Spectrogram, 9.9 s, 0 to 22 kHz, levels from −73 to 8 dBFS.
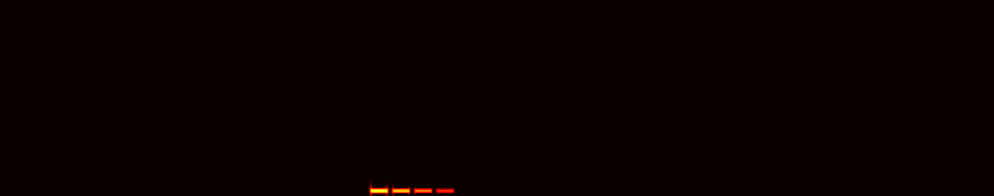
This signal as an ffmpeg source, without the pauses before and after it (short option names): -f lavfi -i "aevalsrc='pow(10,(-6.5-10*floor(t/0.22))/20)*sin(2*PI*660*t)*clip(min(mod(t,0.22),0.17-mod(t,0.22))/0.005,0,1)':d=0.88:s=44100"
